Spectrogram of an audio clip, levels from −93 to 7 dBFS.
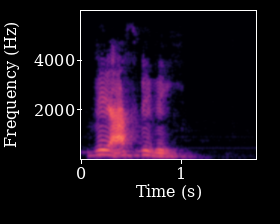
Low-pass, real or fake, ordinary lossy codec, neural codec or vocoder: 5.4 kHz; real; Opus, 64 kbps; none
